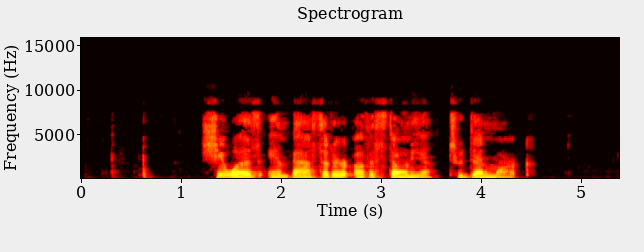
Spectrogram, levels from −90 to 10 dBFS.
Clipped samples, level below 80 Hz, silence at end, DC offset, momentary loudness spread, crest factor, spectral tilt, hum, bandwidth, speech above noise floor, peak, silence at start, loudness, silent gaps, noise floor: under 0.1%; -68 dBFS; 1.05 s; under 0.1%; 14 LU; 20 dB; -6 dB/octave; none; 9.4 kHz; 60 dB; 0 dBFS; 0.65 s; -18 LUFS; none; -78 dBFS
